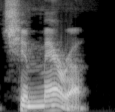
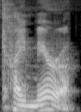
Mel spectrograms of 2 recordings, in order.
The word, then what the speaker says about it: chimera: It's not pronounced chimera. – Oh, you're a test read. – Chimera. – Anyway, it's chimera.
